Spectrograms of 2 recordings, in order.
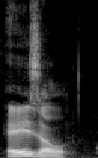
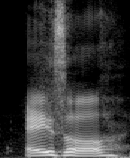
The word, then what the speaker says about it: Aizle: It's spelled A-I-Z-L-E. – Yeah, I think it's I think it's Azel. – Azel. Yeah. Azel.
